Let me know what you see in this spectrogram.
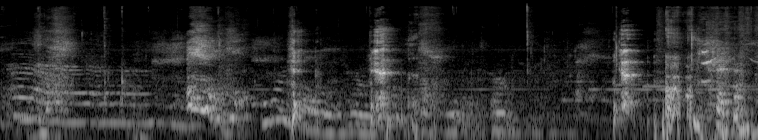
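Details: Hiccups after eating an extremely hot chip (One Chip challenge): several abrupt hiccup catches interrupting talk and laughter, with music in the background.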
